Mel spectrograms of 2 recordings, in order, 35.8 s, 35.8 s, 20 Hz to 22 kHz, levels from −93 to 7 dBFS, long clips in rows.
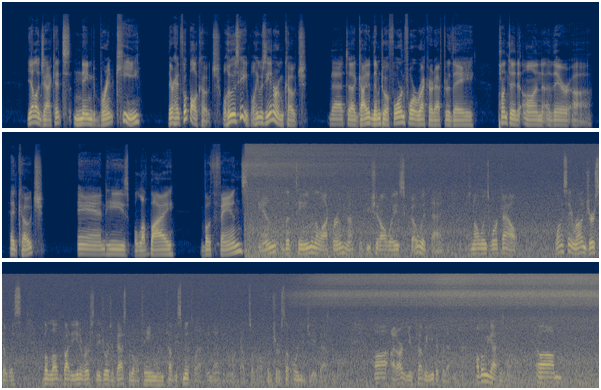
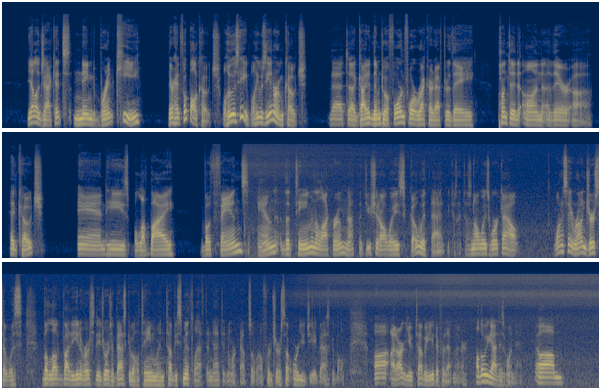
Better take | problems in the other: second | hiss; loud; from 17 s on; 2 dB below the speech; faint in the second

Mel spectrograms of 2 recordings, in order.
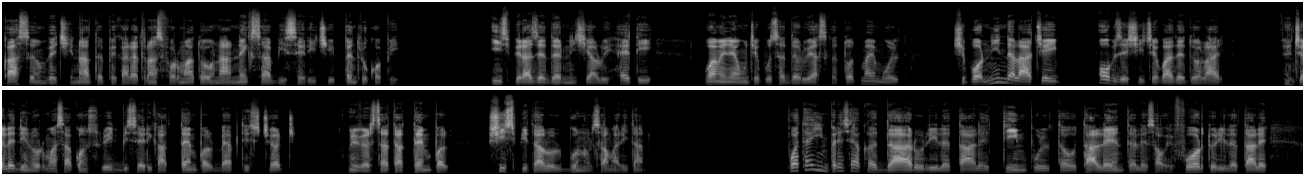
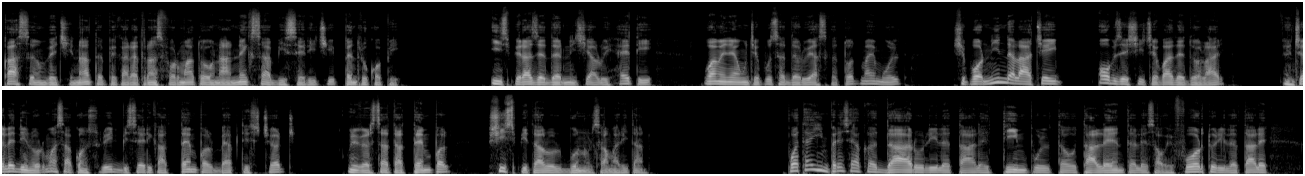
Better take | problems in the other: second | thin; very; fading below 800 Hz

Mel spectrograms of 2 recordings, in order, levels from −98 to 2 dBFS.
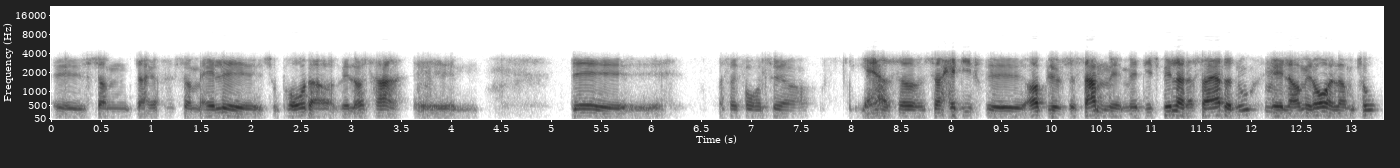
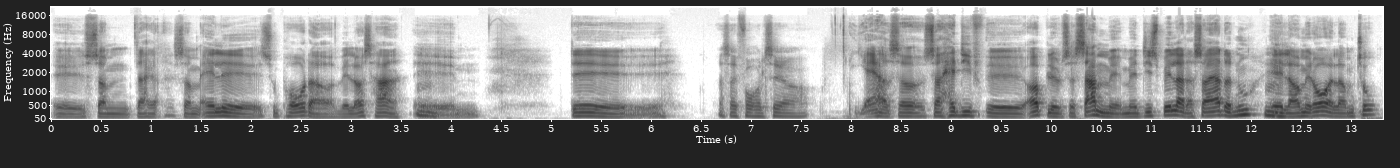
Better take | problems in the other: second | phone-call audio; poor line; nothing above 3 kHz

